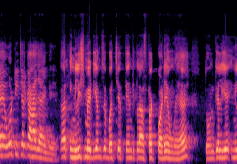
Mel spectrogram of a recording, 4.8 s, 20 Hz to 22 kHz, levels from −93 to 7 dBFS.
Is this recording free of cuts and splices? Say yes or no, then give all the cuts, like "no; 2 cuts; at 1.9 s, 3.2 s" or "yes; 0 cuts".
no; 1 cut; at 1.2 s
